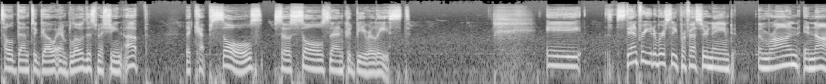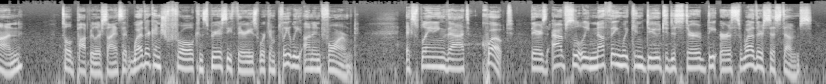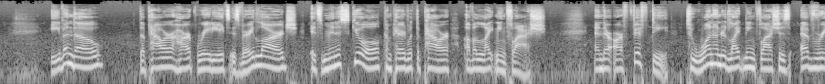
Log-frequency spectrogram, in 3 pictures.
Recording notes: podcasts live from Cafe Anyway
